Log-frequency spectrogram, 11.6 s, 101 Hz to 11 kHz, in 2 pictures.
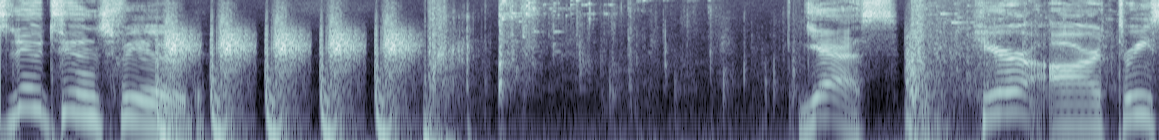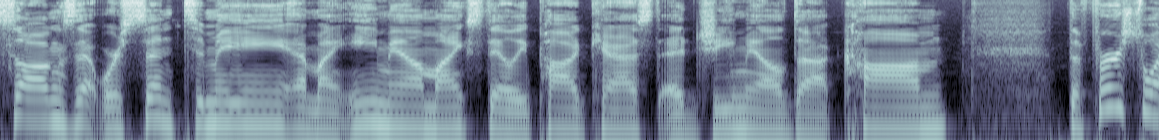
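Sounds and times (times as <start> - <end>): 
speech: 0.0 - 1.4, 4.0 - 11.5
heavy punching impacts: 0.8 - 2.5.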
